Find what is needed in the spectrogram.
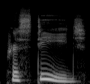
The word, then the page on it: prestige: prestíːʒ; プレスティージ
